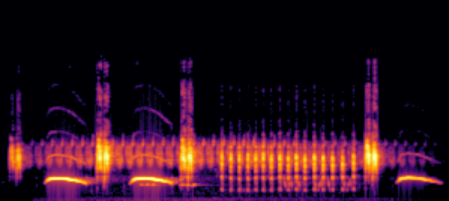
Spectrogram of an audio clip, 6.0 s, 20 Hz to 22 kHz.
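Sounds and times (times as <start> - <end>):
Blyth's reed warbler Acrocephalus dumetorum singing: 0.0 - 5.9.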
